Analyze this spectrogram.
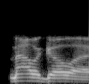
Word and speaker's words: Mauigoa: going to do, and help me with the pronunciation. Francis Mauigoa, is that correct? Mauigoa, I believe.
